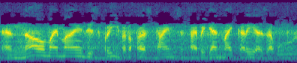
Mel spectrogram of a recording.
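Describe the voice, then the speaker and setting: A man voices a pompous, menacing master villain who schemes and gloats, speaking slowly and deliberately in this lightly acted 1930s radio serial. His pitch is fairly low, and the old transcription sounds hissy and dull.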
